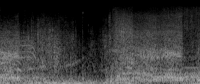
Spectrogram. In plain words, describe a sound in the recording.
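Grass rustles as someone pushes through it.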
